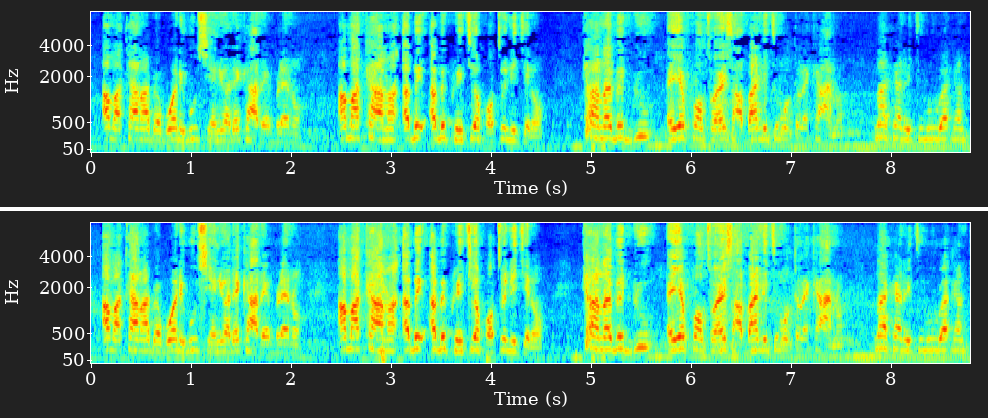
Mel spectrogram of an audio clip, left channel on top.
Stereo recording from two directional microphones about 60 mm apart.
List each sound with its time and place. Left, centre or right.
0.1 s a man's voice: centre
0.5 s speech: centre
0.8 s a man's voice: left
3.0 s speech: left
3.6 s speech: centre
4.1 s speech: centre
5.1 s speech: left
5.8 s speech: centre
